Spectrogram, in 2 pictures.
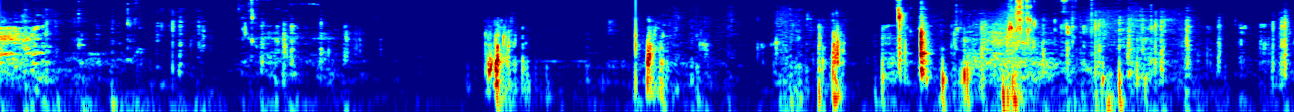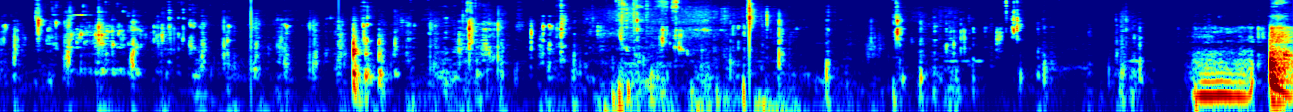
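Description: Close-miked eating sounds: chewing and biting with scattered clicks of chopsticks against bowls, and soju being poured from a bottle into a small glass near the middle. A brief hum of voice comes near the end.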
